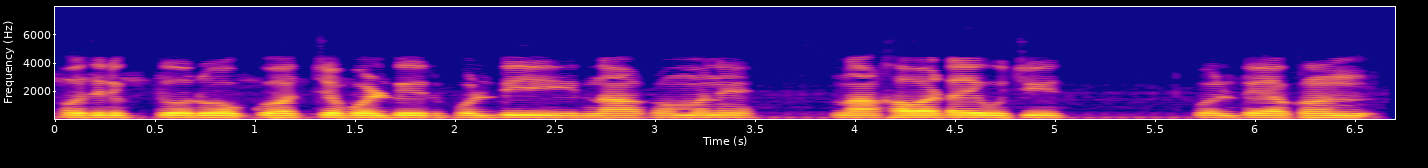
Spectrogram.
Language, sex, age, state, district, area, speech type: Bengali, male, 18-30, West Bengal, Uttar Dinajpur, urban, spontaneous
